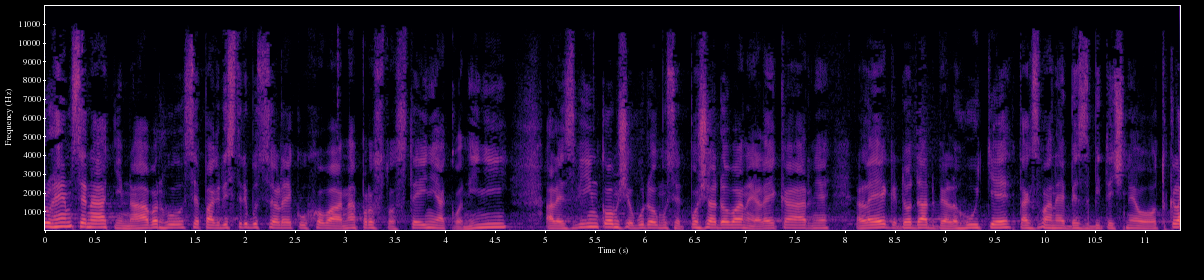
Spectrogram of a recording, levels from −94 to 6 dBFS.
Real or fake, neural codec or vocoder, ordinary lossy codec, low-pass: real; none; MP3, 48 kbps; 10.8 kHz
